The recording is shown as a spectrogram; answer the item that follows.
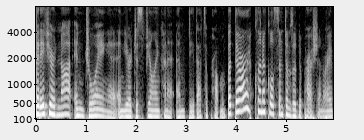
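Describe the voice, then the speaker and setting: In an American accent, a woman speaks at a fairly quick pace with hardly any pauses, her fairly low voice dark and mellow with lively intonation, the sound dry and close with no echo. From Trinidad, raised partly in New Jersey. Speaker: psychiatrist. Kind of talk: panel interview on stage.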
